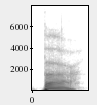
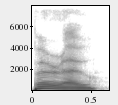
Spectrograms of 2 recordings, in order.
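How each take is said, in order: First: The ending is said with one syllable. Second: The ending is said with two syllables. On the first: The speaker calls it right. "it's Burr" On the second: The speaker calls it wrong. "it's not borough"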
